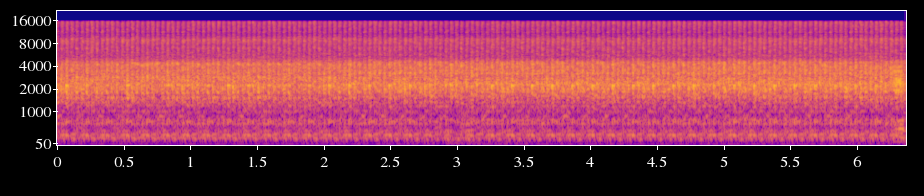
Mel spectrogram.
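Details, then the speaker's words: Kia KC2700 diesel after overhaul, previously hard starting: uneven lumpy idle with persistent misfire and hunting. "So meron pa din. Namamalya pa rin siya. Ayan oh. Humihinga-hinga pa din siya no."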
